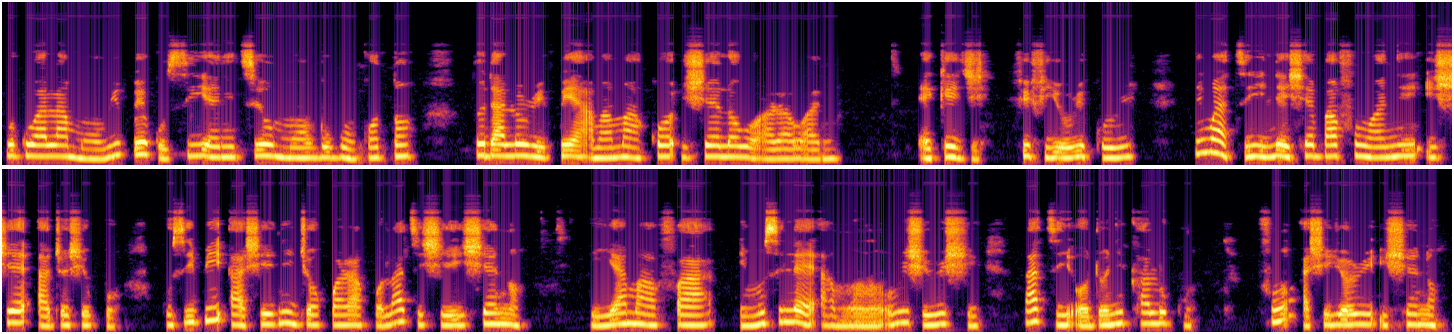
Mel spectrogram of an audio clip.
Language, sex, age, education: Yoruba, female, 30-45, tertiary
